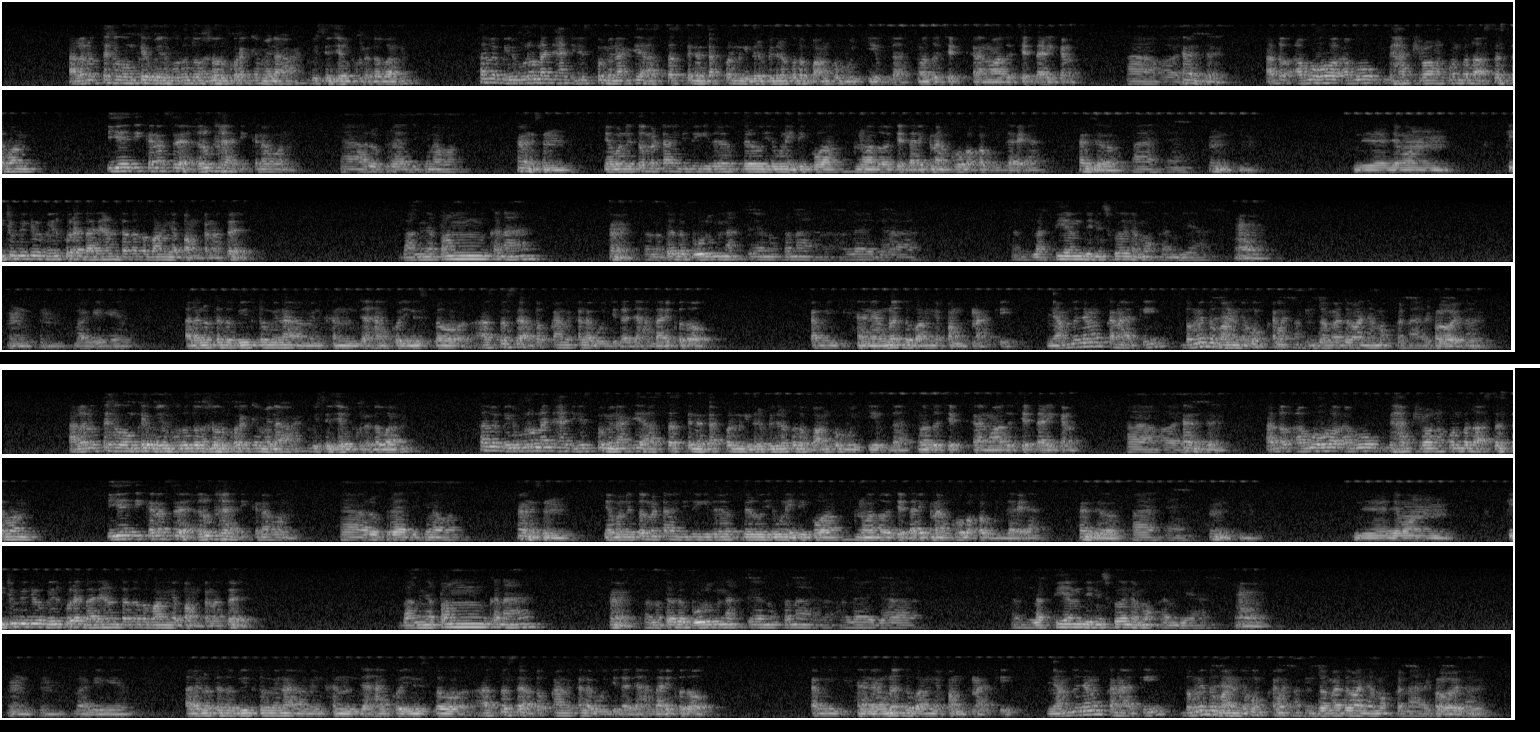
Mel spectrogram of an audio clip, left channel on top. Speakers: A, on the left; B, on the right.
A: ᱟᱞᱮ ᱱᱚᱛᱮ ᱦᱚᱸ
B: ᱚᱱᱠᱟ
A: ᱜᱚᱝᱠᱮ
B: ᱠᱚᱫᱚ
A: ᱵᱤᱨ ᱵᱩᱨᱩ
B: ᱵᱟᱹᱱᱩᱜ
A: ᱫᱚ ᱥᱩᱨ
B: ᱠᱚᱣᱟ
A: ᱠᱚᱨᱮᱜ ᱜᱮ ᱢᱮᱱᱟᱜ-ᱟ ᱵᱤᱥᱤ ᱡᱷᱟᱹᱞ ᱠᱚᱨᱮᱜ ᱫᱚ ᱵᱟᱝ ᱛᱟᱦᱞᱮ ᱵᱤᱨ
B: ᱟᱪᱪᱷᱟ
A: ᱵᱩᱨᱩ ᱮᱱᱟᱜ ᱡᱟᱦᱟᱸ ᱡᱤᱱᱤᱥ ᱠᱚ ᱢᱮᱱᱟᱜ ᱜᱮᱭᱟ ᱟᱥᱛᱮ ᱟᱥᱛᱮ ᱱᱮᱛᱟᱨ ᱠᱚᱨᱮᱱ ᱜᱤᱫᱽᱨᱟᱹ ᱯᱤᱫᱽᱨᱟᱹ ᱠᱚᱫᱚ ᱵᱟᱝ ᱠᱚ ᱵᱩᱡᱽ ᱛᱤᱭᱳᱜ ᱫ ᱱᱚᱣᱟ ᱫᱚ ᱪᱮᱫ ᱠᱟᱱᱟ ᱱᱚᱣᱟ ᱫᱚ ᱪᱮᱫ ᱫᱟᱨᱮ ᱠᱟᱱᱟ
B: ᱦᱮᱸ ᱦᱳᱭ
A: ᱦᱮᱸ
B: ᱦᱳᱭ
A: ᱥᱮ ᱟᱫᱚ ᱟᱵᱚᱚᱸ ᱟᱵᱚ ᱡᱟᱦᱟᱸ ᱠᱷᱮᱨᱣᱟᱞ ᱦᱚᱯᱚᱱ ᱠᱚᱫᱚ ᱟᱥᱛᱮ ᱟᱥᱛᱮ ᱵᱚᱱ ᱤᱭᱟᱹ ᱤᱫᱤᱜ ᱠᱟᱱᱟ ᱥᱮ ᱟᱹᱨᱩᱯᱷᱮᱨᱟ ᱤᱫᱤᱜ ᱠᱟᱱᱟ ᱵᱚᱱ
B: ᱦᱮᱸ ᱟᱹᱨᱩ ᱯᱷᱮᱨᱟ ᱤᱫᱤᱜ ᱠᱟᱱᱟ ᱵᱚᱱ
A: ᱦᱮᱸ ᱥᱮᱱ ᱡᱮᱢᱚᱱ ᱱᱤᱛᱚᱜ ᱢᱤᱫᱴᱟᱝ ᱡᱩᱫᱤ ᱜᱤᱫᱽᱨᱟᱹ ᱯᱤᱫᱽᱨᱟᱹ ᱠᱚ ᱡᱩᱫᱤ ᱵᱚᱱ ᱤᱫᱤ ᱠᱚᱣᱟ ᱱᱚᱣᱟ ᱫᱚ ᱪᱮᱫ ᱫᱟᱲᱮ ᱠᱟᱱᱟ ᱩᱱᱠᱩ ᱦᱚᱸ ᱵᱟᱠᱚ ᱵᱩᱡᱽ ᱫᱟᱲᱮᱭᱟᱜ-ᱟ ᱦᱮᱸ ᱥᱮ ᱵᱟᱝ
B: ᱦᱮᱸ ᱦᱮᱸ
A: ᱦᱮᱸᱥᱮ ᱡᱮ ᱡᱮᱢᱚᱱ ᱠᱤᱪᱷᱩ ᱠᱤᱪᱷᱩ ᱵᱤᱨ ᱠᱚᱨᱮ ᱫᱟᱨᱮ ᱦᱚᱸ ᱱᱮᱛᱟᱨ ᱫᱚ ᱟᱫᱚ ᱵᱟᱝ ᱧᱟᱯᱟᱢ ᱠᱟᱱᱟ ᱥᱮ
B: ᱵᱟᱝ ᱧᱟᱯᱟᱢ ᱠᱟᱱᱟ
A: ᱦᱮᱸ
B: ᱛᱚ ᱱᱚᱛᱮ ᱫᱚ ᱵᱩᱨᱩ ᱢᱮᱱᱟᱜ ᱛᱮ ᱱᱚᱝᱠᱟᱱᱟᱜ ᱟᱞᱮ ᱡᱟᱦᱟᱸ ᱞᱟᱹᱠᱛᱤᱭᱟᱱ ᱡᱤᱱᱤᱥ ᱠᱚᱫᱚ ᱧᱟᱢᱚᱜ ᱠᱟᱱ ᱜᱮᱭᱟ ᱦᱟᱸᱜ
A: ᱚ <unintelligible> ᱵᱷᱟᱜᱤ ᱜᱮ ᱟᱞᱮ ᱱᱚᱛᱮ ᱫᱚ ᱵᱤᱨ ᱫᱚ ᱢᱮᱱᱟᱜ-ᱟ ᱢᱮᱱᱠᱷᱟᱱ ᱡᱟᱦᱟᱸ ᱠᱚ ᱡᱤᱱᱤᱥ ᱫᱚ ᱟᱥᱛᱮ ᱟᱥᱛᱮ ᱟᱫᱚᱜ ᱠᱟᱱ ᱞᱮᱠᱟᱞᱮ ᱵᱩᱡ ᱮᱫᱟ ᱡᱟᱦᱟᱸ ᱫᱟᱨᱮ ᱠᱚᱫᱚ ᱠᱟᱹᱢᱤ ᱢᱟᱱᱮ ᱩᱱᱟᱹᱜ ᱫᱚ ᱵᱟᱝ ᱧᱟᱯᱟᱢ ᱠᱟᱱᱟ ᱟᱨᱠᱤ ᱧᱟᱢ ᱫᱚ ᱧᱟᱢᱚᱜ ᱠᱟᱱᱟ ᱟᱨᱠᱤ ᱠᱤ ᱫᱚᱢᱮ ᱫᱚ
B: ᱦᱮᱸ
A: ᱵᱟᱝ ᱧᱟᱢᱚᱜ
B: ᱠᱷᱩᱵ
A: ᱠᱟᱱᱟ
B: ᱠᱚᱢ
A: ᱟᱨᱠᱤ
B: ᱫᱚᱢᱮ ᱫᱚ ᱵᱟᱝ ᱧᱟᱢᱚᱜ ᱠᱟᱱᱟ ᱟᱨᱠᱤ
A: ᱦᱳᱭ
B: ᱢᱟᱱᱮ
A: ᱦᱳᱭ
